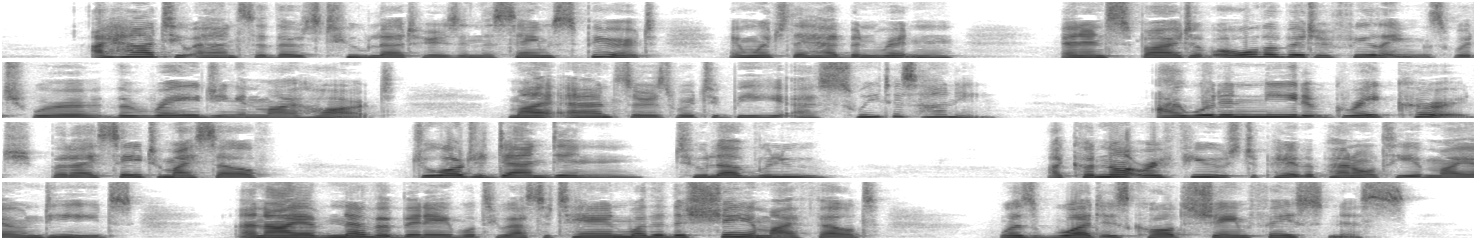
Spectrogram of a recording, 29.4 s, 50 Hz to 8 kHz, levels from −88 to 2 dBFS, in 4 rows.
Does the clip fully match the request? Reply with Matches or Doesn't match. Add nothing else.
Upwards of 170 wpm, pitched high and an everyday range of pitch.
Matches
